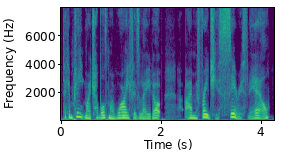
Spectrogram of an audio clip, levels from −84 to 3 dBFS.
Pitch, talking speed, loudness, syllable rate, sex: 180 Hz, 225 wpm, -17 LUFS, 5.9 syllables/s, female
